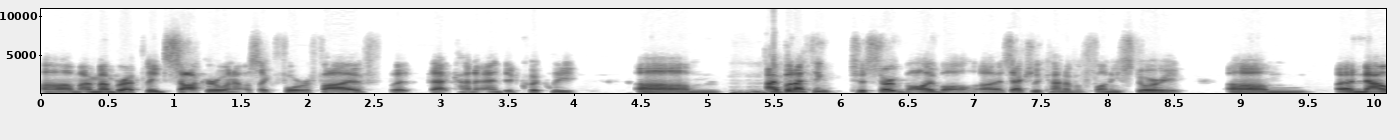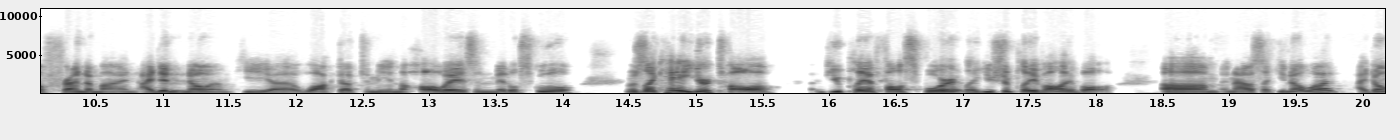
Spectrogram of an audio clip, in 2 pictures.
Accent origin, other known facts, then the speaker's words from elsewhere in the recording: Penfield, New York, United States; Yeah, so I'm from Penfield, New York.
